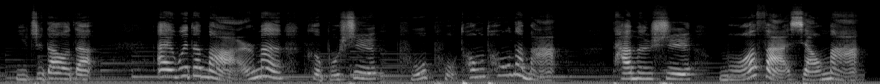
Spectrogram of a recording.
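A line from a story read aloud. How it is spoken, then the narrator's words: Soft. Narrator (Chinese): 艾薇……轻声说道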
